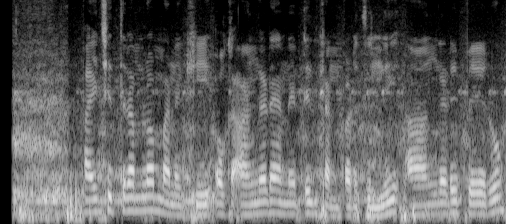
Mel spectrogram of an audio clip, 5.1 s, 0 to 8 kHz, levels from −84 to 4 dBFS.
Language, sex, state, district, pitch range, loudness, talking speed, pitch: Telugu, male, Andhra Pradesh, Sri Satya Sai, 130-165 Hz, -13 LUFS, 120 wpm, 145 Hz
